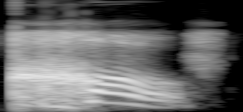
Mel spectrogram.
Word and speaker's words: qov: Oh, by the way, your Klingon name is spelled Q-O-V. How do you pronounce that? – It's going to sound like a wind noise again. cove. I say it rhymes with stove, except the first sound is like you're choking on spinach.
